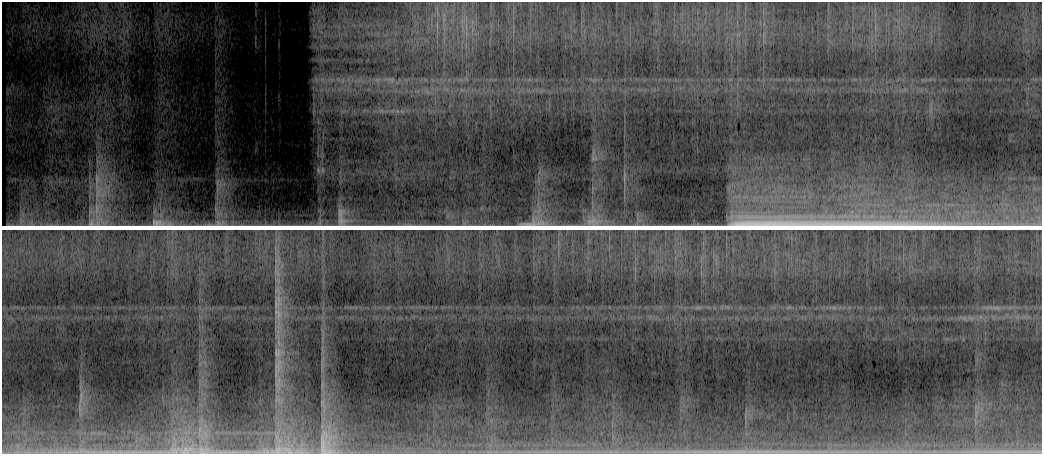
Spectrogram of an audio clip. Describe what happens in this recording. I went to the sink and turned on the water. Then I turned on the microwave, went to the drawer, opened it, and closed it.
